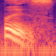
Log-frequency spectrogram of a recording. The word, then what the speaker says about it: PRRS: Sometimes we just pronounce the acronym PERS, right?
